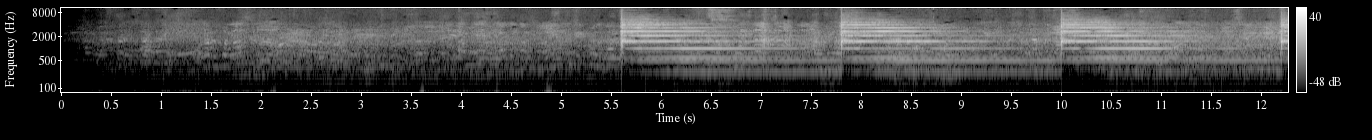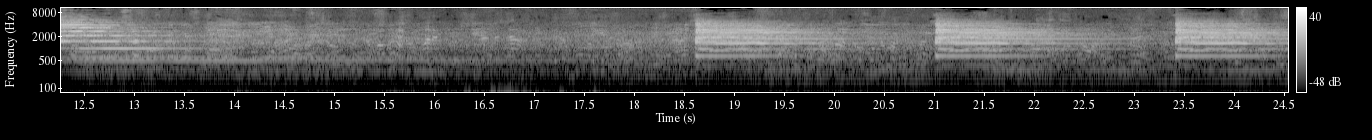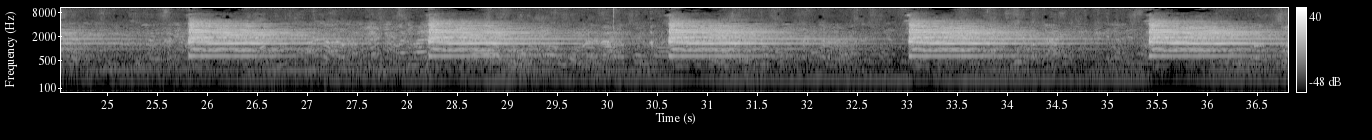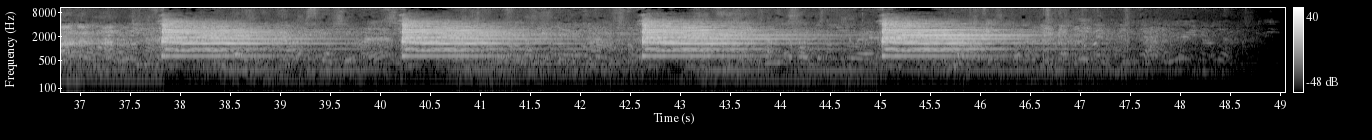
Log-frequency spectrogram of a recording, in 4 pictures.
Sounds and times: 1.4s bells ringing 49.0s

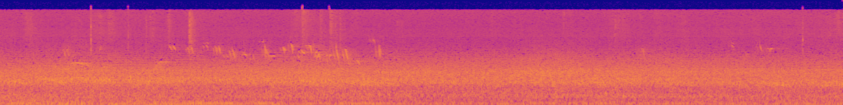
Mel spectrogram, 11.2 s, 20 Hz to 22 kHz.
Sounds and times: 0.8s birds 5.2s

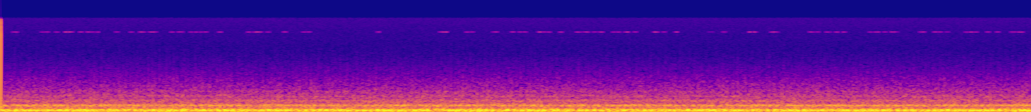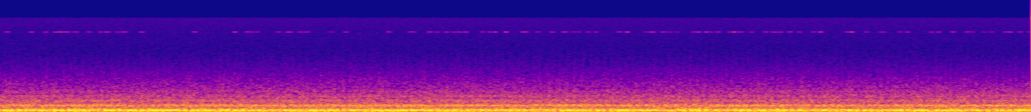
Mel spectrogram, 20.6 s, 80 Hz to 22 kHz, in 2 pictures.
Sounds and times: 19.1s Spacecraft cabin ambient noise 20.6s

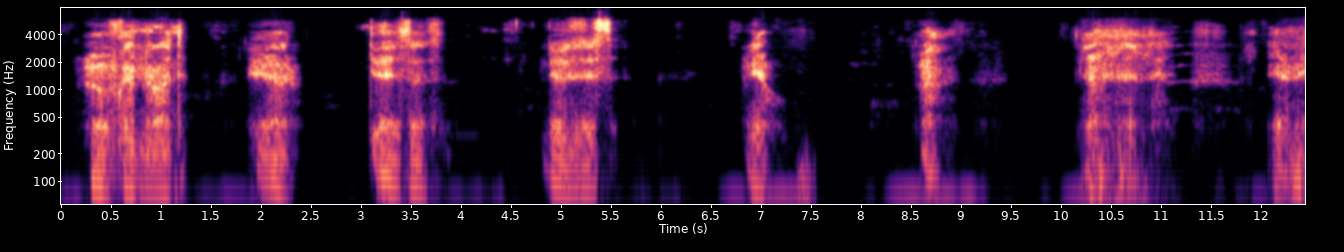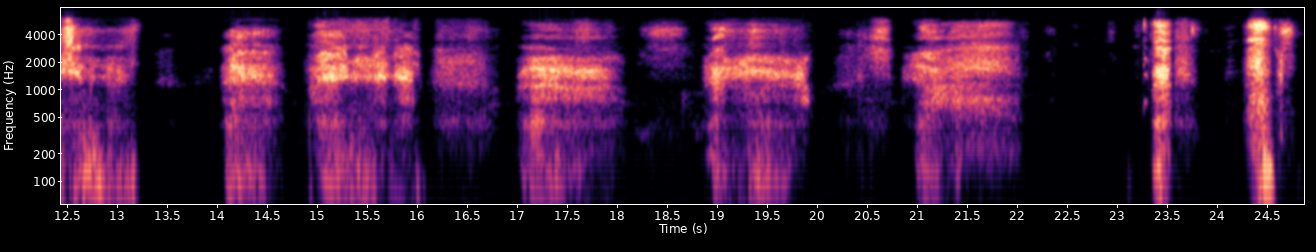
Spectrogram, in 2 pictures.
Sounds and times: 0.0s Monster Saying Gibberish Words 2.4s
3.1s Monster Saying Gibberish Words 3.9s
4.8s Monster Saying Gibberish Words 5.7s
6.8s Monster Saying Gibberish Words 7.6s
8.5s Monster Saying Gibberish Words 9.3s
10.1s Monster Saying Gibberish Words 13.2s
14.0s Monster Saying Gibberish Words 22.1s
23.3s Monster Saying Gibberish Words 24.8s

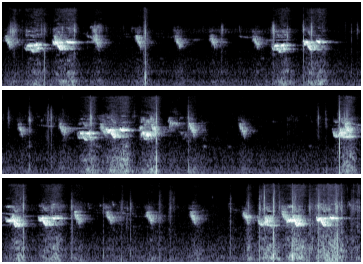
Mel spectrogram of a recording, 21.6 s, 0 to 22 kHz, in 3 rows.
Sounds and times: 0.0s birdsong 21.5s

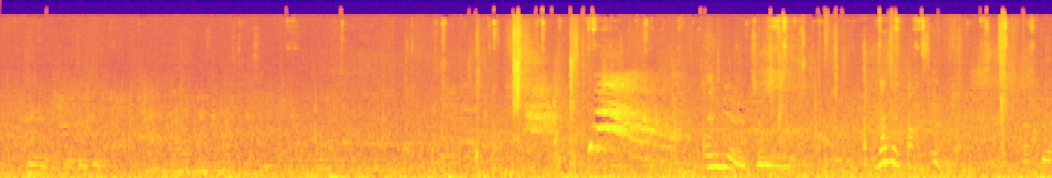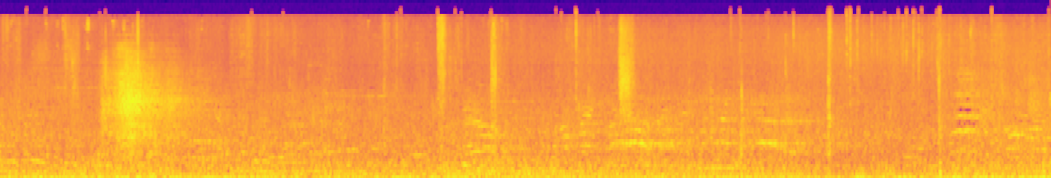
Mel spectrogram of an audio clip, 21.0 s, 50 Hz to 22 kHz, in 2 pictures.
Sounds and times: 0.0s people activity 21.0s
11.5s gate close 12.8s

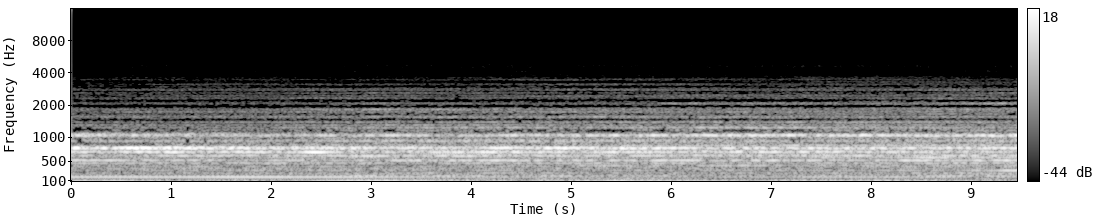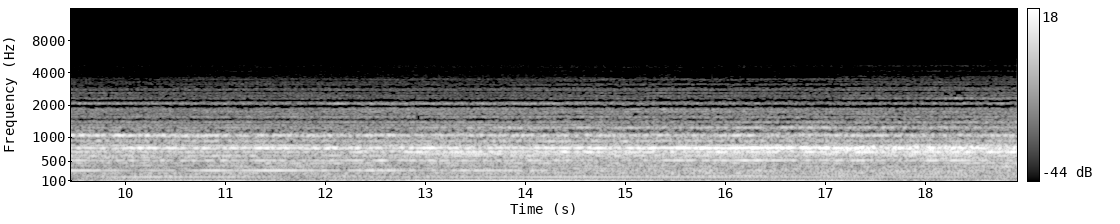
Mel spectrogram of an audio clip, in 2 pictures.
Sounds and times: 0.0s slowly evolving dreamy ambient drone pad 18.9s

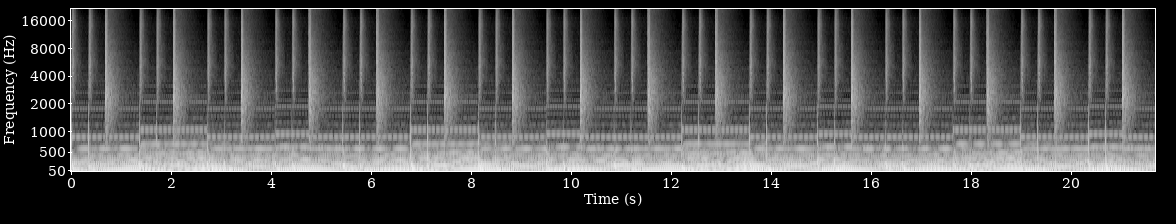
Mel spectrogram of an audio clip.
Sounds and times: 0.0s music 21.6s

